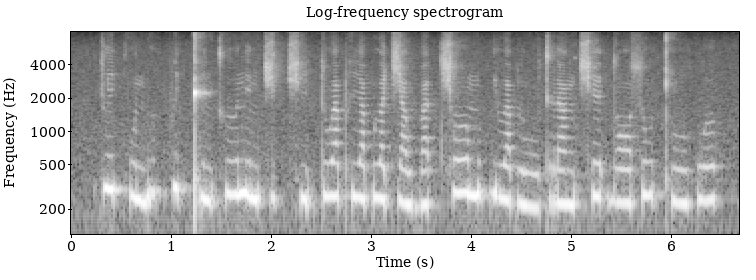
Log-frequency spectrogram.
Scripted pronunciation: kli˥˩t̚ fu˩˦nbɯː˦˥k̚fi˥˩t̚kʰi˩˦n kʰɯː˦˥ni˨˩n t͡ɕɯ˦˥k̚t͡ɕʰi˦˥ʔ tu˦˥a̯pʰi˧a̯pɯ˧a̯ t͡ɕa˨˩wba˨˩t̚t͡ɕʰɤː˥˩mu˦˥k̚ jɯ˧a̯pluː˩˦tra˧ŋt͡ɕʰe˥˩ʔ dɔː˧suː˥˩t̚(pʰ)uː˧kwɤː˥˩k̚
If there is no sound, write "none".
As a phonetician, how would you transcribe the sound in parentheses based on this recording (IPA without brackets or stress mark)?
pʰ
